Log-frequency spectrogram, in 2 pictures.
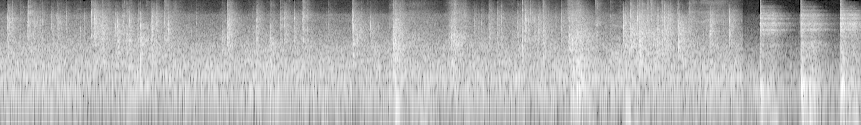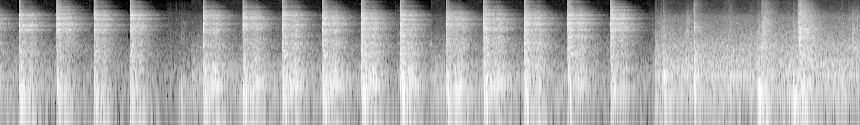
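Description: Drywall being pulled and broken away at a wall edge, with irregular crackling and scraping. After about seven seconds comes a hammer striking a metal hand tool held against the wall, a steady run of about two to three blows a second, each with a metallic ring, that stops about a second before the end.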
